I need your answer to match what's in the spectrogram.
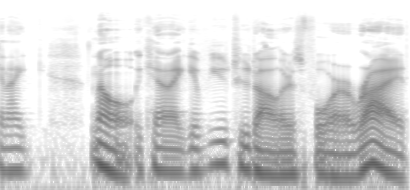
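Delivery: ordinary delivery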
